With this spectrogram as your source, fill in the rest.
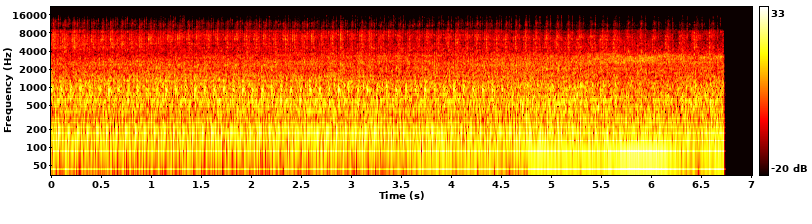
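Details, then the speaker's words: Yamaoke ZS1100 16 hp (16.5 hp max, rated 2200 rpm) direct-injection single-cylinder marine diesel on test: loud, steady clatter at about three and a half beats a second; normal running. "Chất lượng lớn, động cơ diesel hàng hải này là 1yhp. Loại zs 1100. đang thử nghiệm"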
